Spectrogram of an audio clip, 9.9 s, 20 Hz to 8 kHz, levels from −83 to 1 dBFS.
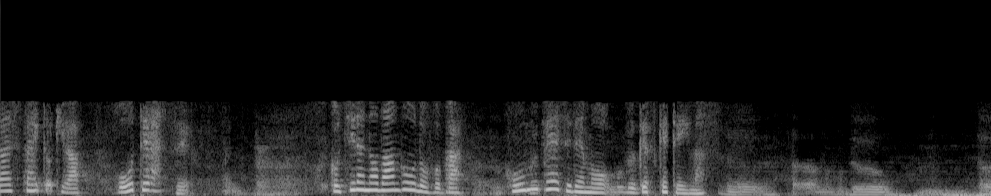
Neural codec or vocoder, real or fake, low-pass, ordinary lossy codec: codec, 16 kHz, 0.5 kbps, X-Codec, HuBERT features, trained on LibriSpeech; fake; 7.2 kHz; AAC, 16 kbps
